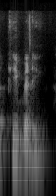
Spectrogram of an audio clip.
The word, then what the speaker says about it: Peabody: you lived in uh would be spelled Peabody peab yeah and uh around there it's a peid peid yeah and I lived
